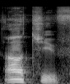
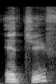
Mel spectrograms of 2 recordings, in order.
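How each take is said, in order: First: অ্যাচিভ said "a-chiv"; corrected pronunciation. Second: অ্যাচিভ said "e-chiv"; common mispronunciation. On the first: Teacher correcting learners, অ্যাচিভ as "a-chiv". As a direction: say অ্যাচিভ with an "ah" start. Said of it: "সঠিক উচ্চারণ হবে". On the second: Teacher showing the common way, অ্যাচিভ as "e-chiv". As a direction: say অ্যাচিভ with an "e" start. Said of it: "আমরা বলে থাকি". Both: Shown as a demonstration.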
